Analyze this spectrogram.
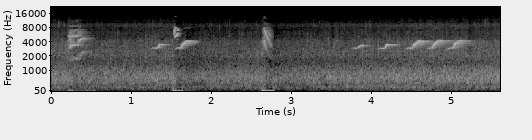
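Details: Harsh buzzy burst, two rising whistles, a sharp click, then a run of five upslurred whistled notes: the short tournament song of a coleiro or papa-capim, with steady hiss throughout.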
